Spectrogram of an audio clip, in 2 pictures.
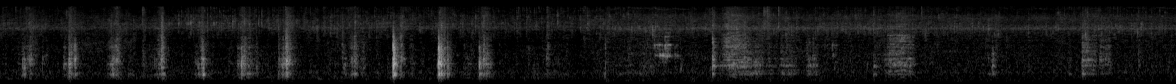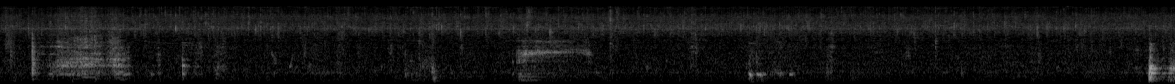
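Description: Food frying in hot oil in a pan, a steady high sizzle, with a utensil stirring and knocking against the pan: sharp taps about twice a second during the first five seconds, then scattered scrapes and knocks.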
